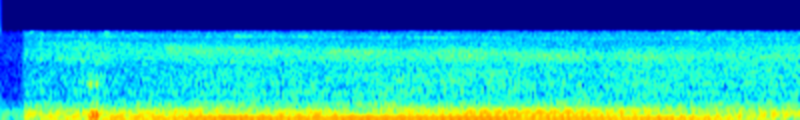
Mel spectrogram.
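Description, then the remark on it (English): An aeroplane drones overhead, a steady, fairly loud engine hum with a low rumbling tone that holds constant for several seconds with no voices. “Oh, as soon as I said engine, there's the aeroplane.”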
